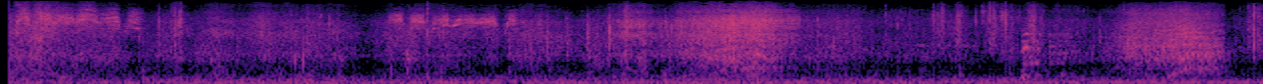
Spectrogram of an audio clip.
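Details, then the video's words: Stray female cat purring loudly while being petted, a dense low rumbling texture running steadily through the whole stretch, with faint rustling on top. "A stray cat with silent meows but loud purrs"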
